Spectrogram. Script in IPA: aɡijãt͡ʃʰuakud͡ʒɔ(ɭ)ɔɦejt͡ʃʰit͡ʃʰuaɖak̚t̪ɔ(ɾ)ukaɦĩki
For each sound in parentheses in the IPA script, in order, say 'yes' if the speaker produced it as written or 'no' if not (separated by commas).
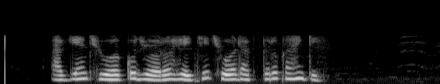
no, yes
